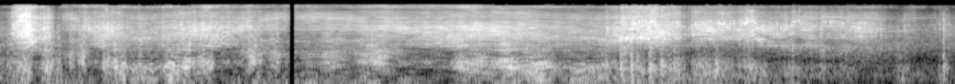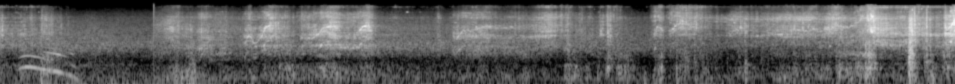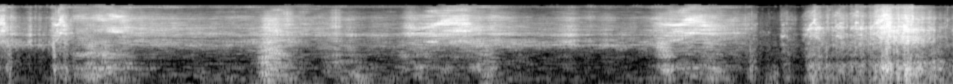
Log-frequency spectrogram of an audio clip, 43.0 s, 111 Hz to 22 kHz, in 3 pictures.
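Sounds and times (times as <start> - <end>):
rc truck motor whine: 0.0 - 14.5, 16.7 - 42.9
tyre noise on dirt: 6.6 - 15.3.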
